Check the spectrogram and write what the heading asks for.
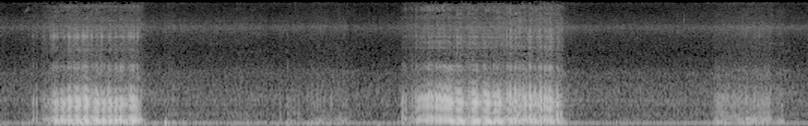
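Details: Sleeping pug snoring: loud rattling snores, three in about eleven seconds, with quiet pauses between them.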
